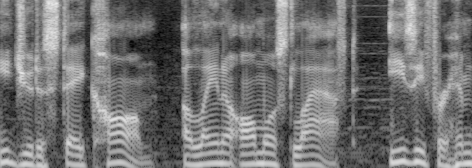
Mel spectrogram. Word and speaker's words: Elena: Elena, he pronounced it correctly, with the proper Spanish emphasis on the second syllable.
